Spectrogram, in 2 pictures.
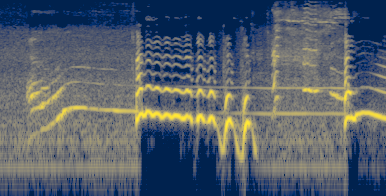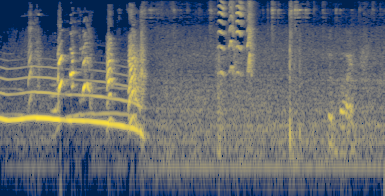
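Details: Siberian Husky howling indoors while being encouraged by its owner to make noise: long, sustained, wavering tonal howls with a sliding pitch, broken by short yips, ending in a falling note, followed by brief squeaks and a person's voice.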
